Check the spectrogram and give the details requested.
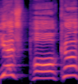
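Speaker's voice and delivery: very high-pitched and projected. Retelling how the girlfriend pretends to be Lady Penelope: Lady Penelope voice. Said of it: "she pretends to be Missus Penelope from Thunderbirds".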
